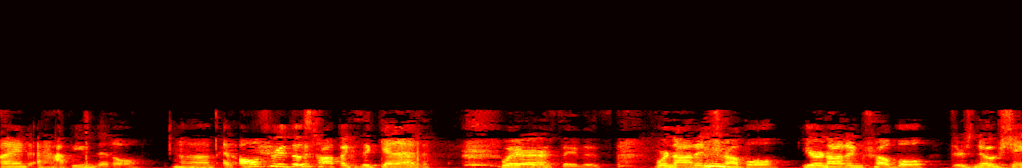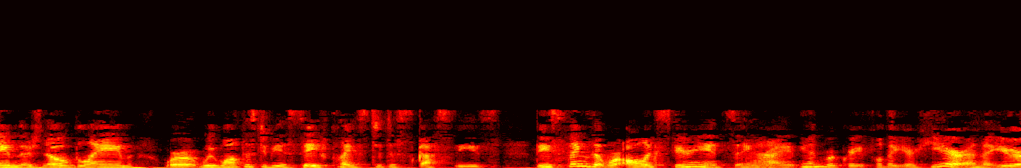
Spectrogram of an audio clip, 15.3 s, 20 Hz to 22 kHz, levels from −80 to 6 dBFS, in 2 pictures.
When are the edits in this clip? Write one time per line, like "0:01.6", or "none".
none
